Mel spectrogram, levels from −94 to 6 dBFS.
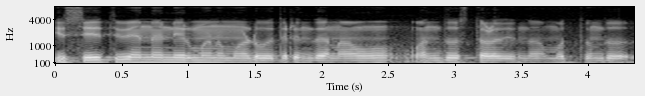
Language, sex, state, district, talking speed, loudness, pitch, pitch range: Kannada, male, Karnataka, Belgaum, 110 wpm, -16 LUFS, 115 Hz, 115-120 Hz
